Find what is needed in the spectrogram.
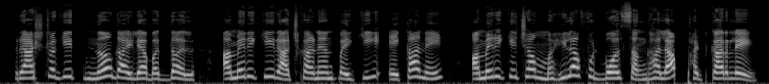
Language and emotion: Marathi, angry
